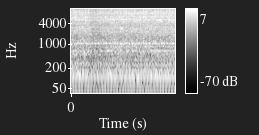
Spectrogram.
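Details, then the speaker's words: 2006 Dodge Stratus idling after water pump replacement despite camshaft washers left out on reassembly: steady, even low idle, smooth unbroken rhythm, no knocks or ticks; runs healthy for now. "now is sounding good and if there's an issue I know exactly what it is"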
